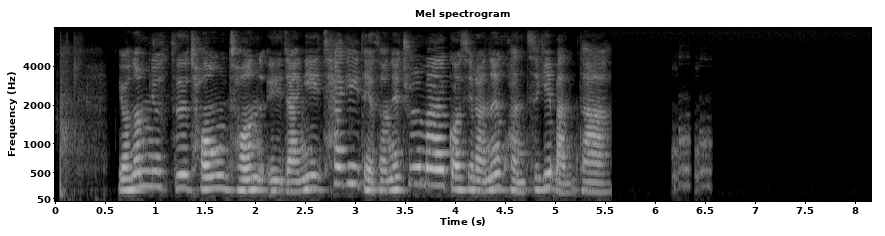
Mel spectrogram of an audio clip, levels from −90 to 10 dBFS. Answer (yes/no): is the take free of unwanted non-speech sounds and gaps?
no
